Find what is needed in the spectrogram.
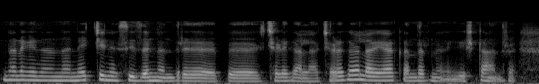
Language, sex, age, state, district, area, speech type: Kannada, female, 45-60, Karnataka, Chikkaballapur, rural, spontaneous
